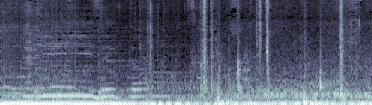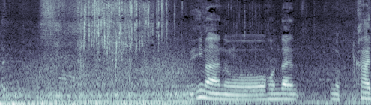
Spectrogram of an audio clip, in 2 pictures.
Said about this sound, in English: Right now, we are at the local Honda car dealership, washing the display models.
